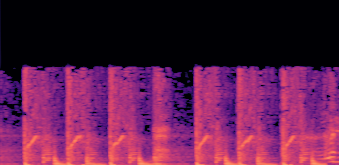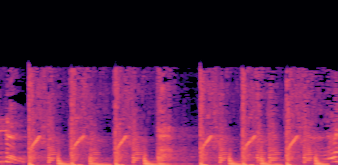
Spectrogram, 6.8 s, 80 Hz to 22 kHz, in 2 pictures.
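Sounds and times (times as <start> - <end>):
whistle: 0.2 - 4.8, 5.4 - 6.7.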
